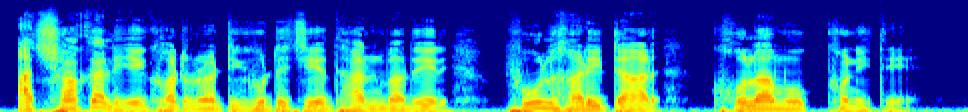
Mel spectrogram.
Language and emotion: Bengali, neutral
